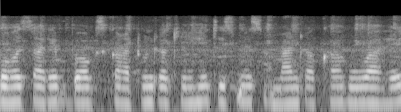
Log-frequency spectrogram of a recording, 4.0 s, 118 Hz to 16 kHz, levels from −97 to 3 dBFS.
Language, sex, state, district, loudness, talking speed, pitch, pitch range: Hindi, female, Bihar, West Champaran, -20 LUFS, 165 wpm, 180 Hz, 175-185 Hz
